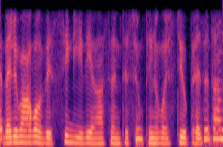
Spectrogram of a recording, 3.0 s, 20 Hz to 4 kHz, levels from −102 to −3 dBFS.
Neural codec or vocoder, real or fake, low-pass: autoencoder, 44.1 kHz, a latent of 192 numbers a frame, MeloTTS; fake; 3.6 kHz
